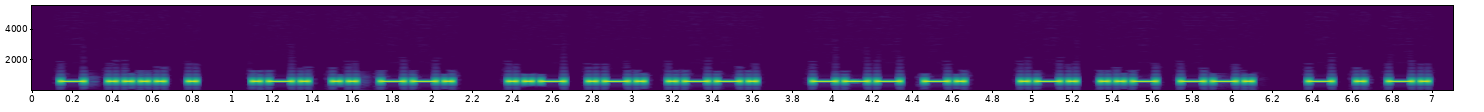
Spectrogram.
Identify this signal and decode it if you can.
Morse code, heard as a keyed tone, about 30 wpm, 600 Hz. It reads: THE RIG URP ON RUG TEN
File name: PR204 30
